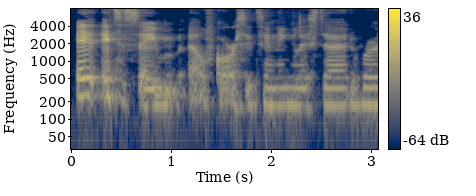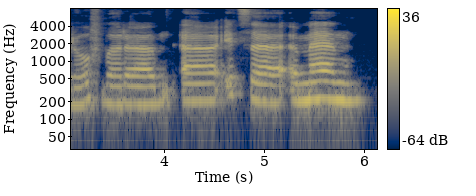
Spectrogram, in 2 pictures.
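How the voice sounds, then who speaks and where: A woman's voice: lowish voice, fairly even intonation, a little slow, a bit bright, slight background noise. A woman from the Netherlands with a Dutch accent, chatting casually as a podcast co-host. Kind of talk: casual chat.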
